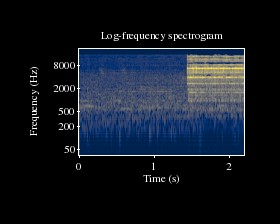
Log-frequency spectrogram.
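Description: Loud electronic ringing signal from the show-jumping arena's timing system, starting suddenly about one and a half seconds in and held steadily. It marks the horse crossing the finish and the clock stopping.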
